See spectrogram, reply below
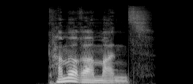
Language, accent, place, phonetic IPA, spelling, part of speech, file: German, Germany, Berlin, [ˈkaməʁaˌmans], Kameramanns, noun, De-Kameramanns.ogg
- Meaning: genitive singular of Kameramann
